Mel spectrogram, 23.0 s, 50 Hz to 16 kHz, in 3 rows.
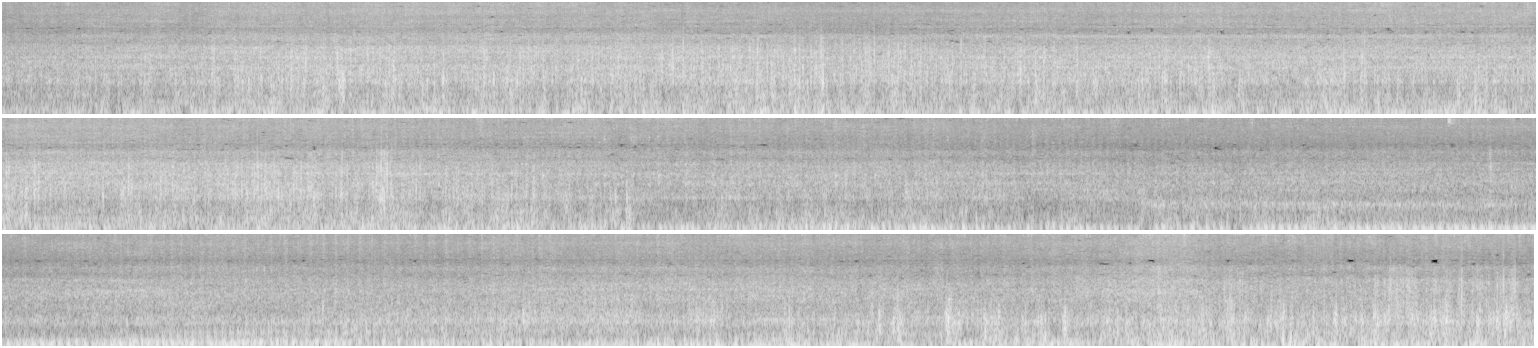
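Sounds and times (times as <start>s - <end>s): motorbike engine running: 0.0s - 23.0s
wind rushing over microphone: 0.0s - 23.0s.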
